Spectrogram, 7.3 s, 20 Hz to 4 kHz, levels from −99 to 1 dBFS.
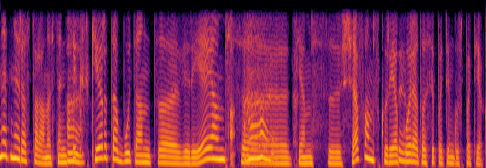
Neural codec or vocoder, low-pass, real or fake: none; 3.6 kHz; real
